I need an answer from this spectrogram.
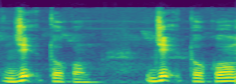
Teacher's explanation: اور میم ساکن کے بعد واو آیا ہے، اظہار شفوی ہوگا، گنہ نہیں ہوگا. جئتکم، حمزہ ساکن کو جھٹکے کے ساتھ ادا کیا جائے گا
